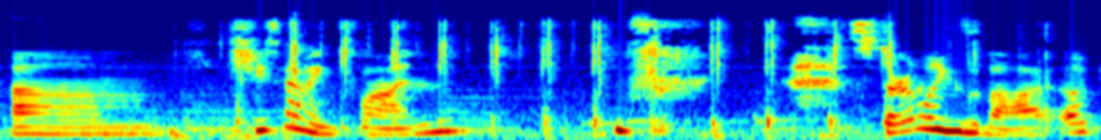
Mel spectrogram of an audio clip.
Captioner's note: snickers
